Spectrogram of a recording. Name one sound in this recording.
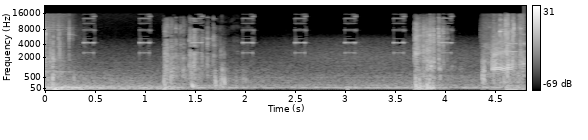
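An electronic bomb beeps quickly and steadily.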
